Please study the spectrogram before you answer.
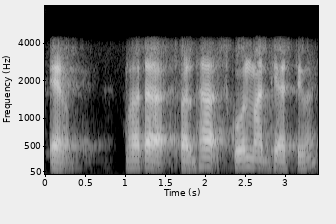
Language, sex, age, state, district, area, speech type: Sanskrit, male, 18-30, Tamil Nadu, Tiruvallur, rural, conversation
